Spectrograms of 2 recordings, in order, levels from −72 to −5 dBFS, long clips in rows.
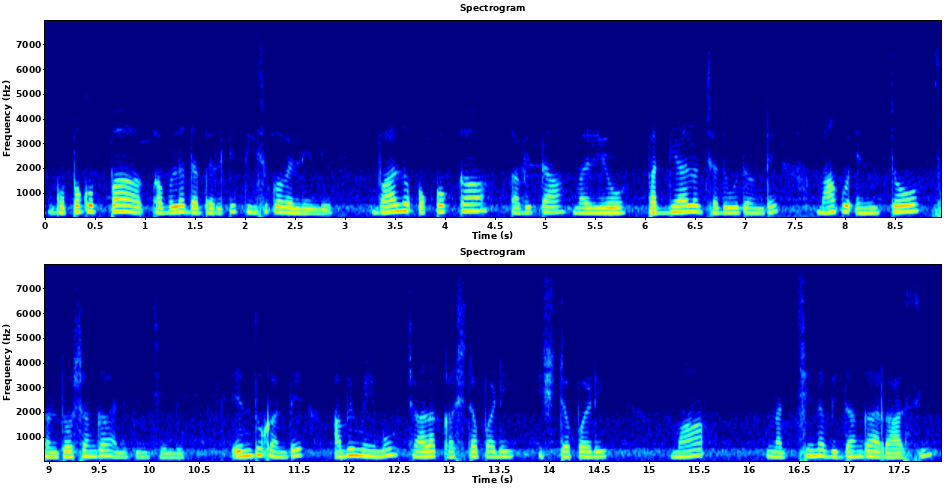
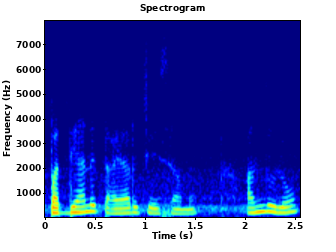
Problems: none marked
